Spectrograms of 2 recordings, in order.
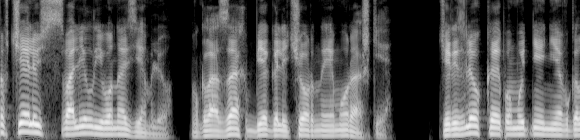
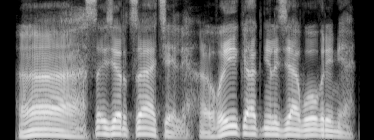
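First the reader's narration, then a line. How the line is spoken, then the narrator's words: Hoarse and breathless. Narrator (Russian): сипло сказал тяжело дышащий Рэндалл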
